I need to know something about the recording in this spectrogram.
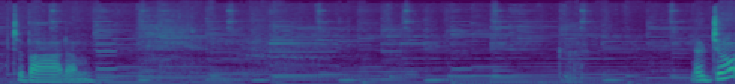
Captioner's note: inhales and exhales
